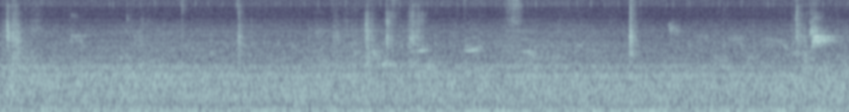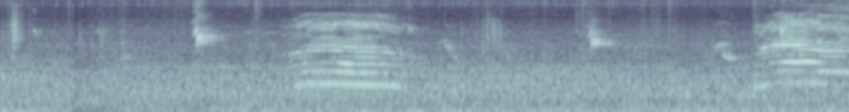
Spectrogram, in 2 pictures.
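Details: Domestic cat that likes eating alone stays quiet at first, with only scattered ticks over a loud low rumble, then gives one long wavering meow near the end and a shorter one at the close.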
